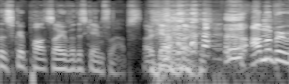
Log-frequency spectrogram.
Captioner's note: group laughs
